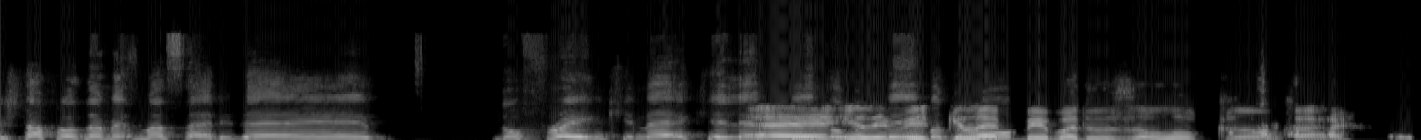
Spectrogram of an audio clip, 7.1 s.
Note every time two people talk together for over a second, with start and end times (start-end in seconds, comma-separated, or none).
3.7-5.1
